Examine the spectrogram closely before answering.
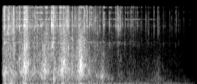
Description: Mace Chain Movement Short Fast Spin Swirl Whoosh Around; Warfare; Combat Swing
